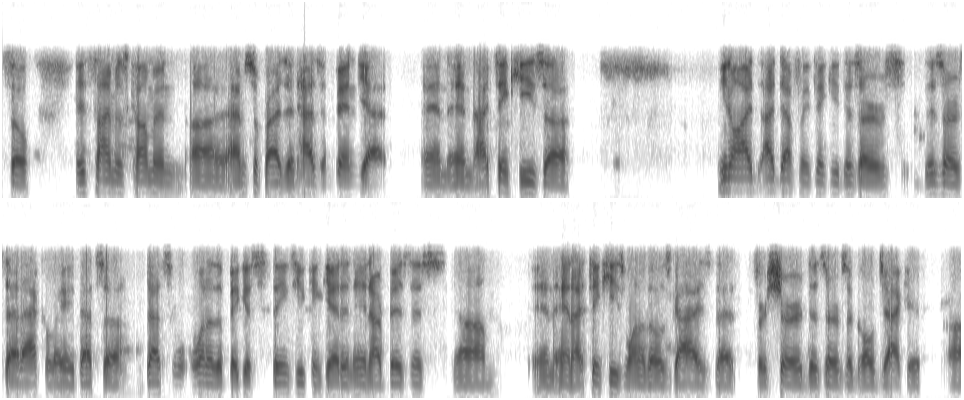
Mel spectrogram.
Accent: Hawaii, United States; You know, growing up, we grew up together in Hawaii and we trained together.

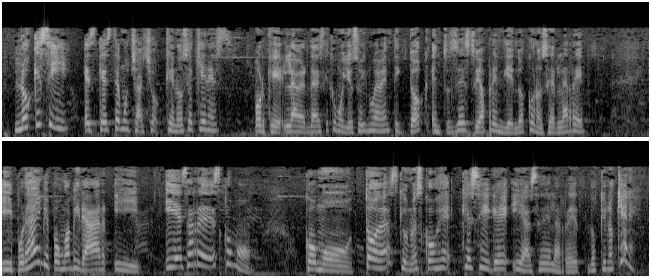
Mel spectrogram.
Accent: Colombia; nací en Colombia

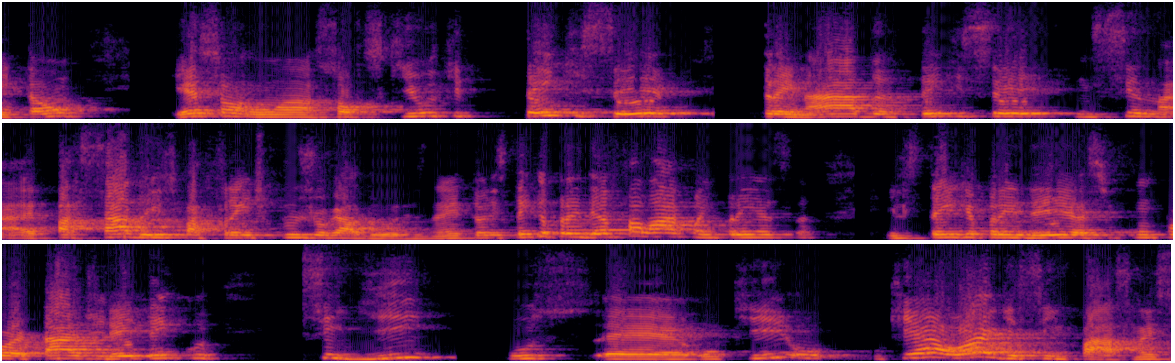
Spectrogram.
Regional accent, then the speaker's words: Goiânia, Goiás, Brazil; nós somos aqui né, de Goiânia, aqui de Goiás

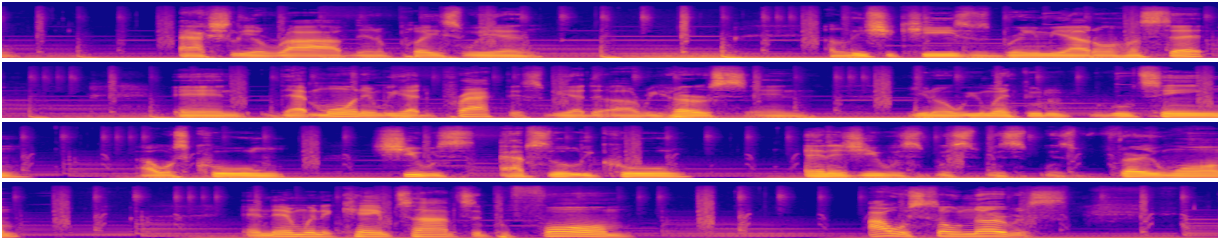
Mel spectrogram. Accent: New York City, New York, United States; I'm a homegrown New York City artist

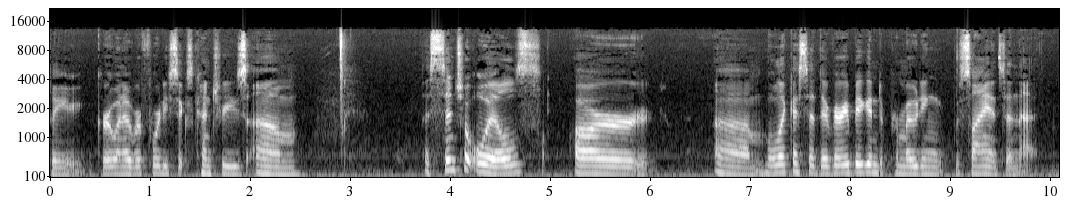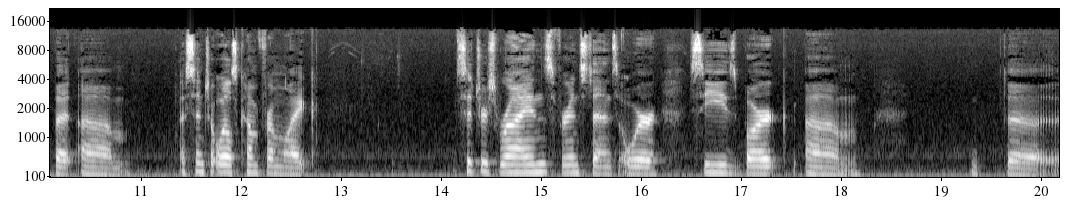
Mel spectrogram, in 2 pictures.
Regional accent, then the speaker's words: Texas, United States; Well, I'm from Texas originally. I've lived a lot of other places. I've been back in the area for 3 years.

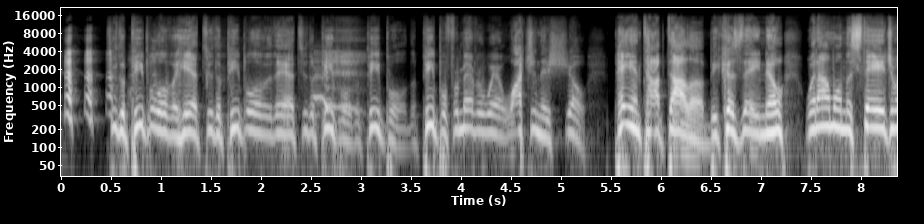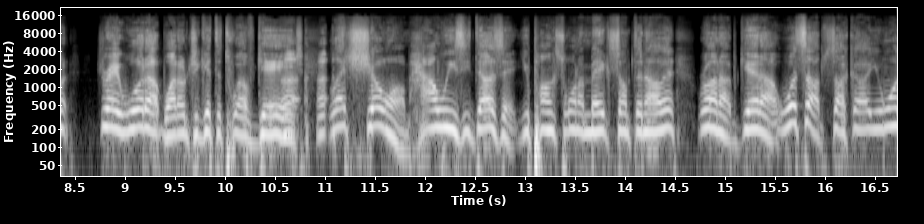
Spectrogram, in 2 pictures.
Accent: Compton, California, United States; but I grew up in Compton.

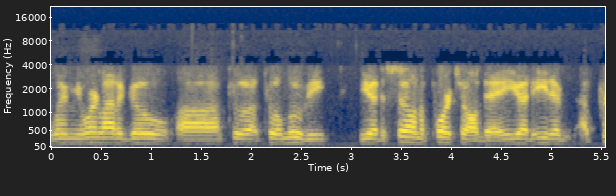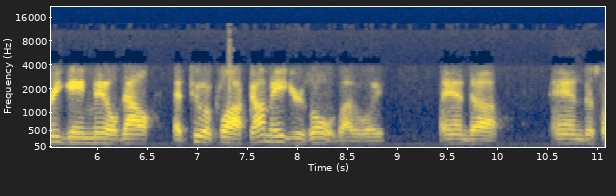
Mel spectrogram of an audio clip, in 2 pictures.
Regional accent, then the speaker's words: Steubenville, Ohio, United States; growing up in my hometown here of Steubenville, Ohio

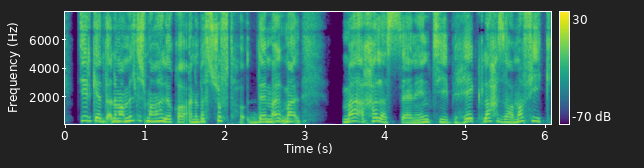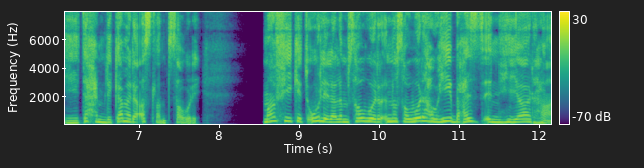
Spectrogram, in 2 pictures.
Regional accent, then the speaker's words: Lebanon; بالنسبة لنا كلبنانيين

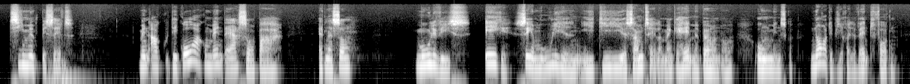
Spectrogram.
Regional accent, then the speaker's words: Aalborg, North Denmark Region, Denmark; accent: Aalborgensisk; På Aalborgensis, hvor jeg kommer fra

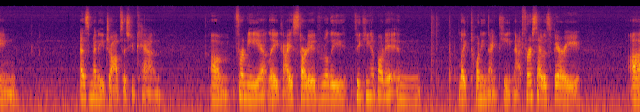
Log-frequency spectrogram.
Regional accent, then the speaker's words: the Okanagan, British Columbia, Canada; also born or lived in Dawson Creek; now in Vancouver, Canada; We moved from Vancouver when I was 9, and we spent some time in the Okanagan, and then when I was 15, we moved up to Dawson Creek up north.

